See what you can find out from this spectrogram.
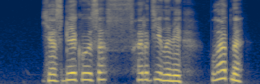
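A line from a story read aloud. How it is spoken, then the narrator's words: Babbling. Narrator (Russian): Пролепетала питательная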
